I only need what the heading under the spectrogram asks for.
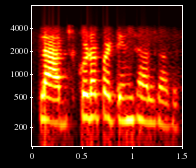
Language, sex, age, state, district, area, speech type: Telugu, female, 45-60, Andhra Pradesh, East Godavari, rural, conversation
